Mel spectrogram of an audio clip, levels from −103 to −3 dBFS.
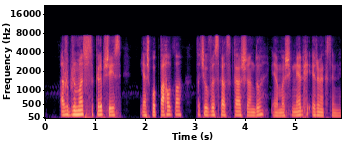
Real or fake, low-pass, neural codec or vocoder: fake; 7.2 kHz; codec, 16 kHz in and 24 kHz out, 0.6 kbps, FocalCodec, streaming, 2048 codes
